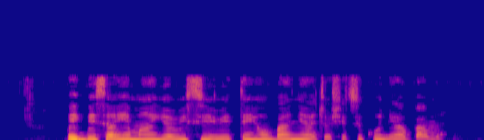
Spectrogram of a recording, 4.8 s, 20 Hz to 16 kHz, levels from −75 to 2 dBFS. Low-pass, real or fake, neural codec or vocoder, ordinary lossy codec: 7.2 kHz; real; none; MP3, 96 kbps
